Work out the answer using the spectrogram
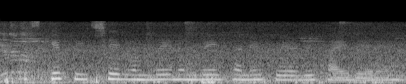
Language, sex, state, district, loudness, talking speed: Hindi, female, Chhattisgarh, Raipur, -16 LUFS, 145 wpm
